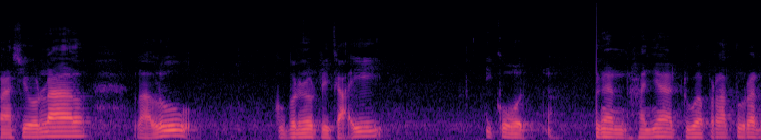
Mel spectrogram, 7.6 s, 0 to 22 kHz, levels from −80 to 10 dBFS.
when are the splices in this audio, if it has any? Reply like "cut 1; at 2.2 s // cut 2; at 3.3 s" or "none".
cut 1; at 6.0 s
